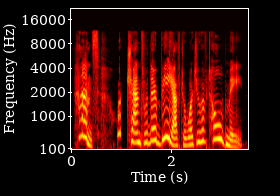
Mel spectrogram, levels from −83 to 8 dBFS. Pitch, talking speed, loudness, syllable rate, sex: 275 Hz, 205 wpm, -19 LUFS, 7.0 syllables/s, female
